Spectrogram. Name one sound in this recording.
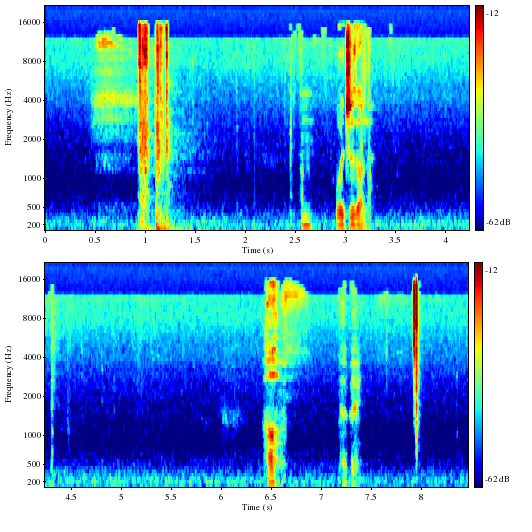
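A man speaks briefly into a phone at a distance.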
